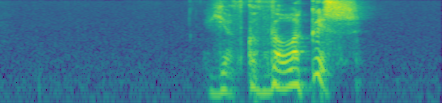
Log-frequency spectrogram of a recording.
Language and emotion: Russian, angry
